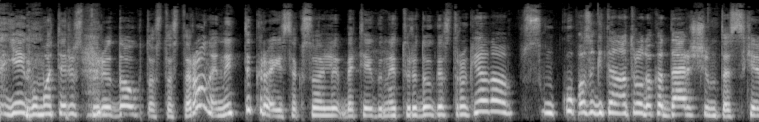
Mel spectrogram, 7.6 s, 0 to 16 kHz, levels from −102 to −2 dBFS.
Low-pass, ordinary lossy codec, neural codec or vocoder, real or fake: 14.4 kHz; MP3, 64 kbps; none; real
